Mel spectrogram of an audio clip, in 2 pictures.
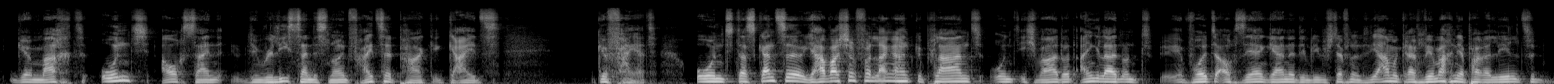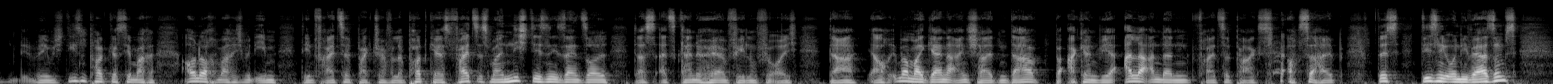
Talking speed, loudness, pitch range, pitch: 170 wpm, -21 LUFS, 95-125 Hz, 110 Hz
